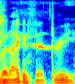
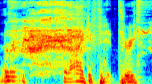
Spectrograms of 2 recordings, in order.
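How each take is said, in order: First: It is said in a normal speaking voice. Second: It is said in a put-on character voice.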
